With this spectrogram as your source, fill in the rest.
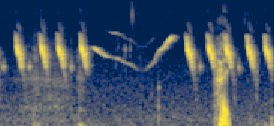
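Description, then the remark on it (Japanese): A pet Java sparrow chirps in quick, bright repeated notes, broken by a longer rising-and-falling whistled call, with a soft thump partway through; no one speaks. “今日も文鳥ちゃんは元気です”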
